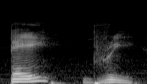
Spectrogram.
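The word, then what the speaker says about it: debris: इसे मलबा कहते हैं हिंदी में, पर इसे क्या कहेंगे, डेब्री। ये डरबिस नहीं है या डेब्रिस नहीं है, इट इज डेब्री। डे पे इसका स्ट्रेस है, डेब्री।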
